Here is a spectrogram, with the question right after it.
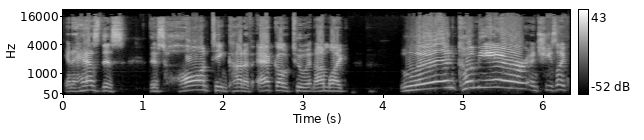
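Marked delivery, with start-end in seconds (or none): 4.2-5.8 high, loud call to the next room. Retold or imitated. Husband calling his wife to come hear the music, loud. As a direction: shout for her to come quick.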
